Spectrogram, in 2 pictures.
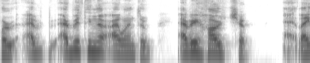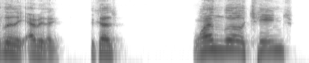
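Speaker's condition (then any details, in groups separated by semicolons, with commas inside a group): Cerebral palsy; diagnosed age one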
